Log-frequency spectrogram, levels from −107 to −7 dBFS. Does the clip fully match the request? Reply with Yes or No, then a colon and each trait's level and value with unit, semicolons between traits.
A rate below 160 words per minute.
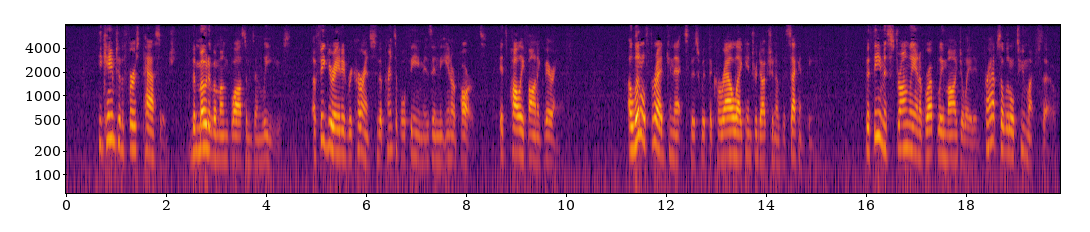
No: average, 165 wpm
